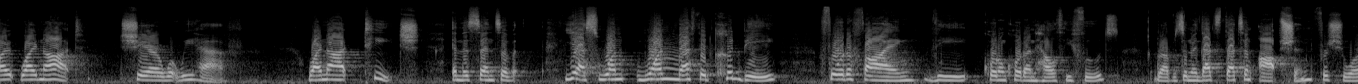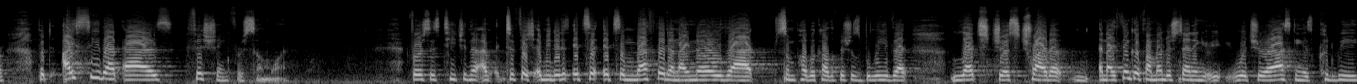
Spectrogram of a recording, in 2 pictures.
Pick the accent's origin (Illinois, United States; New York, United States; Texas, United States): New York, United States; Baldwin; I went to the Baldwin, I grew up in the Baldwin School District, but I decided to teach in the Roosevelt School District because I wanted to see what's going on.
